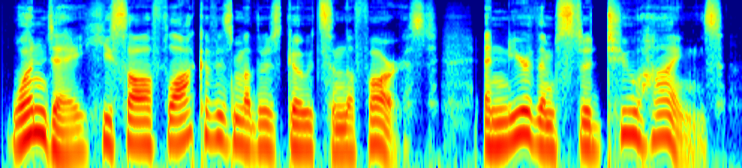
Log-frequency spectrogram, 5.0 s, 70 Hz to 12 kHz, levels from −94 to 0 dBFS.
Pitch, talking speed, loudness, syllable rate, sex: 145 Hz, 230 wpm, -18 LUFS, 5.0 syllables/s, male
